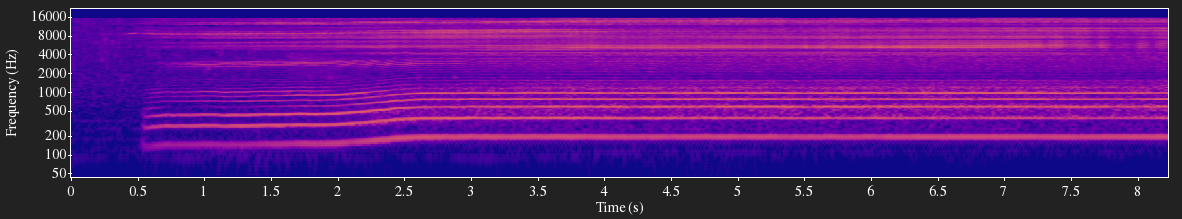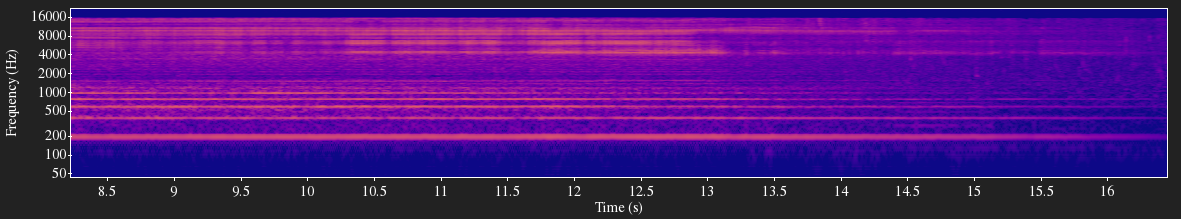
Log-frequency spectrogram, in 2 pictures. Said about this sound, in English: This time when you make this Om sound, feel that your own body, your every cell is absorbing that sound. Breathe in.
